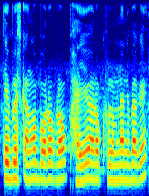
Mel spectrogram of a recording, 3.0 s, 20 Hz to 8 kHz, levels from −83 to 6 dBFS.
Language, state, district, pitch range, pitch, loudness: Kokborok, Tripura, West Tripura, 190-200 Hz, 195 Hz, -14 LUFS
